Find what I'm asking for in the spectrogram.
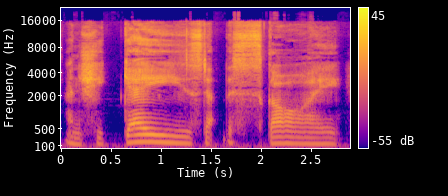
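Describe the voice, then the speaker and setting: A woman reading a rhyming children's picture book aloud in a dramatic way, at times dropping to a hush and drawing words out. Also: low-pitched, steady tone, dry recording. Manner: dramatic, with hushed whispered phrases and drawn-out words. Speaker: storybook reader. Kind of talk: expressive children's picture-book narration in rhyme.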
